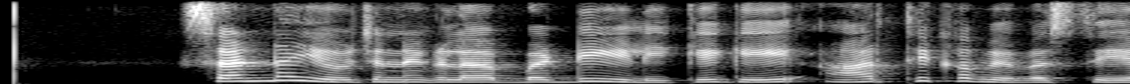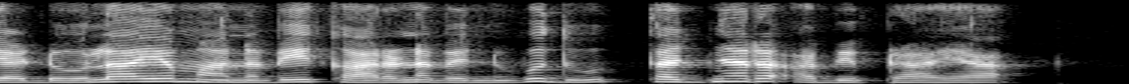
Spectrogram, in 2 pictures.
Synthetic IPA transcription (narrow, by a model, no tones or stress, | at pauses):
sɐɳːɐjɔːd͡ʒɐnɛɡɐɭɐbɐɖːiːɭikeɡe̞ʔaːɾt̪ʰikɐʋjɐʋɐst̪ʰɛjɐɖɔːlaːjɐmaːnɐʋeːkaːɾɐɳɐʋenːuʋɐd̪ut̪ɐdɲɐɾɐʔɐbʱipɾaːjɐ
